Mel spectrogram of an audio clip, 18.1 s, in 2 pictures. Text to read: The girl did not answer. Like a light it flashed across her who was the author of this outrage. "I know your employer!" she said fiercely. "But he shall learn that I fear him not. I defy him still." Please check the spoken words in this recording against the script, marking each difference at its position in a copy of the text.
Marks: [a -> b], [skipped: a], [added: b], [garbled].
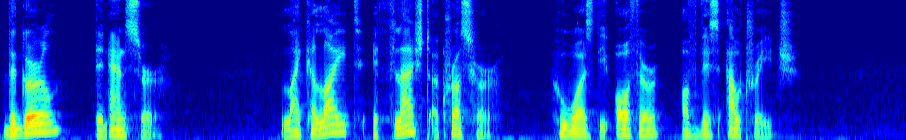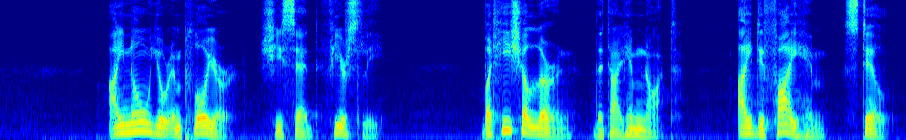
The girl did [skipped: not] answer. Like a light it flashed across her who was the author of this outrage. "I know your employer!" she said fiercely. "But he shall learn that I [skipped: fear] him not. I defy him still."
